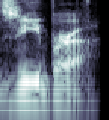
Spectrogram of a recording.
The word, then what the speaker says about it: zebra: very english very british my son said zebra he told ellen degeneres while pronouncing the word with a short e i'm gonna fix that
